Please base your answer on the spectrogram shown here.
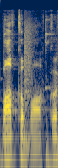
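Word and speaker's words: ボコボコ: But yeah, this one, Boko Boko, should be accented on the first syllable, like most onomatopoeias, and it is.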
